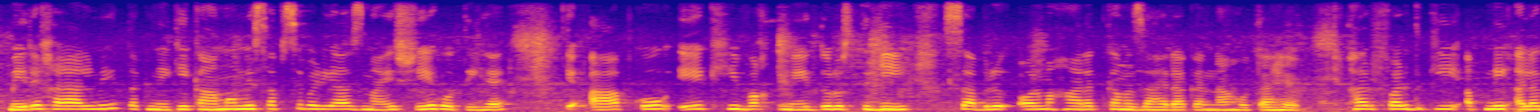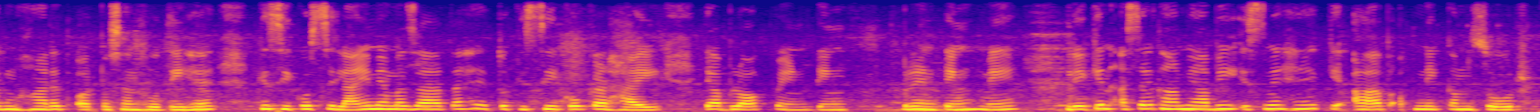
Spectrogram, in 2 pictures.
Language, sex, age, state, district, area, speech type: Urdu, female, 18-30, Uttar Pradesh, Rampur, urban, spontaneous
